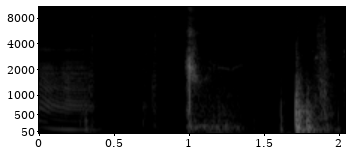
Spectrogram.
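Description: A wooden door clicks open.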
